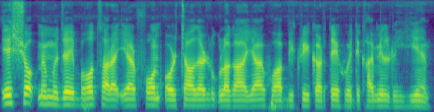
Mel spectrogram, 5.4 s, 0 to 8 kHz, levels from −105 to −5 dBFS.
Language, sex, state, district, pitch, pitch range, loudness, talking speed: Hindi, male, Arunachal Pradesh, Lower Dibang Valley, 120 Hz, 110-130 Hz, -17 LUFS, 230 wpm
